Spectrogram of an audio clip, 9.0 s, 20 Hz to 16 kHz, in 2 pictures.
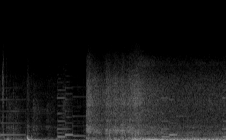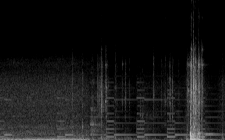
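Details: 2011 Ford Focus whose hard-to-turn ignition switch was bypassed with an added push-button start. A brief crank, then it catches and settles into a steady idle; a clean, quick start.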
